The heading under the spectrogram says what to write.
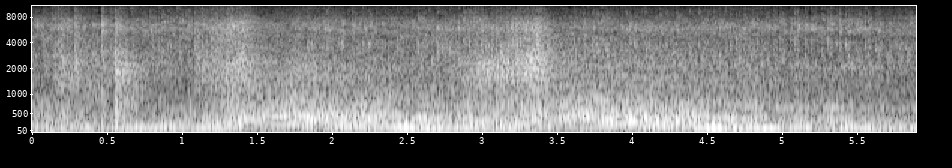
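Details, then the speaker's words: Honda NTV 650 V-twin, off the road about 10 years and first started after storage, petrol on reserve: fires up and blips cleanly, revs rising and falling smoothly, no knocks or misses; runs well. "I don't know how well that's going to come out on this phone but you can hear it runs quite well bearing in mind device went off the road and not used to start it for 15 years"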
